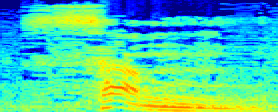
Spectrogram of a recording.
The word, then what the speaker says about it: some: Some. Some. Parece filho, son, com N.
